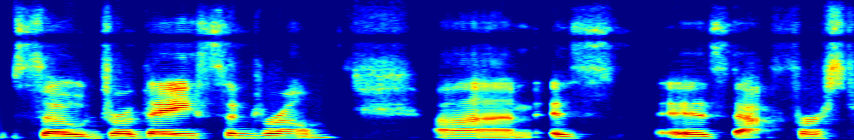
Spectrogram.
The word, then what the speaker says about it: Dravet: me at least to remember that a lot of these terms are French at least in my head there and that's how I know how to pronounce them so drove a syndrome is is that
